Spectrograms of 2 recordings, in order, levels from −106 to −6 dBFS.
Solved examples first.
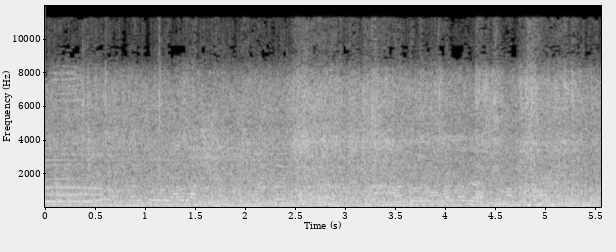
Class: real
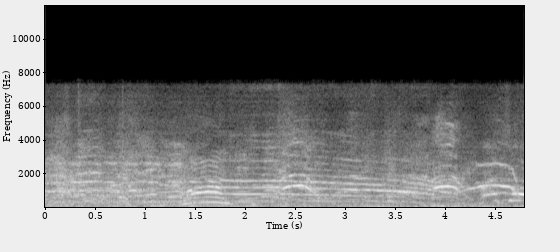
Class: fake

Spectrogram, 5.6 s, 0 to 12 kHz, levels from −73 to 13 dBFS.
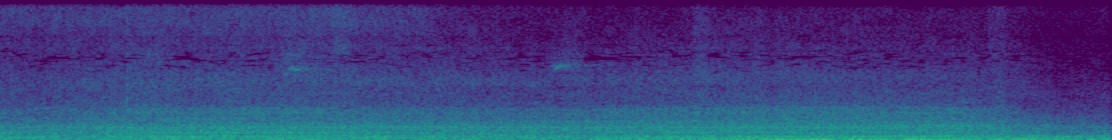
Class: real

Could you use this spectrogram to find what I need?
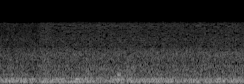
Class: real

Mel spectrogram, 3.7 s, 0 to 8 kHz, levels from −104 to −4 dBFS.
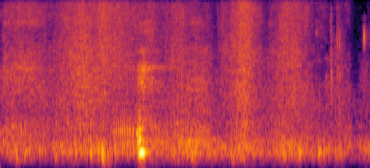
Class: real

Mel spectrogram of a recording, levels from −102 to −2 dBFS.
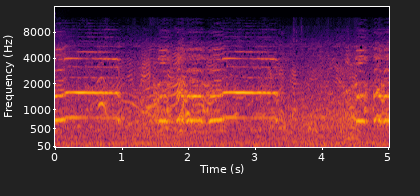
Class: real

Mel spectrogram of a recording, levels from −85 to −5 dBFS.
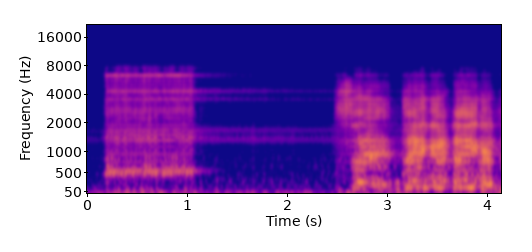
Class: fake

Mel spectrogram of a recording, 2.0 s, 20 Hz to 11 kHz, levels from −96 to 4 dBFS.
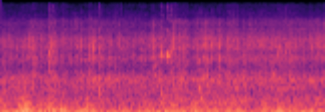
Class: real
